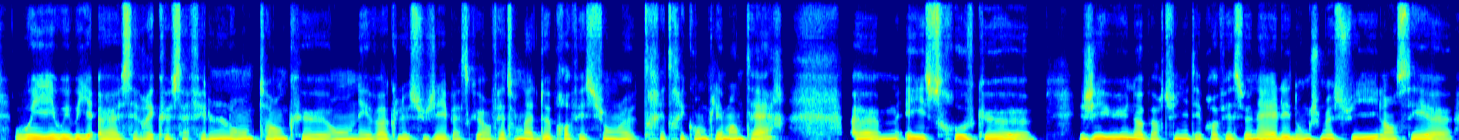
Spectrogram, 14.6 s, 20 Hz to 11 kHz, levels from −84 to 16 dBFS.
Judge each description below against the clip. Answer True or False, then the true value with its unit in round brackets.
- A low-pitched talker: False (175 Hz)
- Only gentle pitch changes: True (1.8 semitones)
